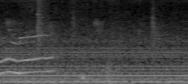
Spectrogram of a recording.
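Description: A domestic cat meowing once, a single call rising in pitch that ends under a second in, over a faint steady hum.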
